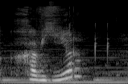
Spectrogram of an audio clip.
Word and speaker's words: Javier: Но на самом деле его имя произносится как Хавьер, но пишется оно почему-то через J.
